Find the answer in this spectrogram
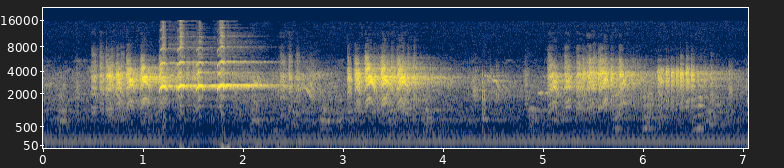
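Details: Dunrovin Ranch ospreys on 28 May 2013, with the mother bird at the nest; three long phrases of rapid, shrill chirps each rise and fade, the first topped by sharp clicking ticks, over a constant low hum.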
